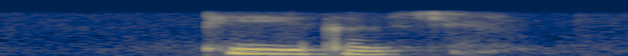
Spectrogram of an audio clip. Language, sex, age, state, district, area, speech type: Kashmiri, female, 18-30, Jammu and Kashmir, Baramulla, rural, conversation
